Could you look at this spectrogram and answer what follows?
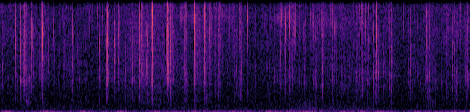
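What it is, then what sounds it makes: Plastic faux pearl bracelet. A stack of dress-up faux pearl bracelets with solid plastic beads in white and champagne tones is held in both hands and rolled and clacked with the fingertips and nails. The result is a dense, uneven stream of bright, short clicks and clacks over a soft low rumble.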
